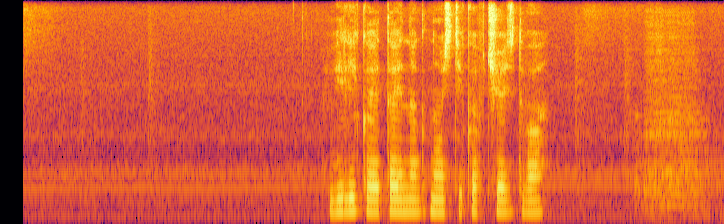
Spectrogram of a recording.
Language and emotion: Russian, neutral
